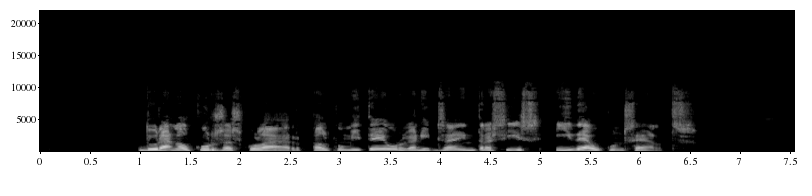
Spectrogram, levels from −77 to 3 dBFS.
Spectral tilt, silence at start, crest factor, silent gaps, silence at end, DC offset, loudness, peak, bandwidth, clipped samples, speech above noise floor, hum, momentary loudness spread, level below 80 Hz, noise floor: -5.5 dB/octave; 1 s; 20 dB; none; 1 s; under 0.1%; -26 LUFS; -8 dBFS; 10.5 kHz; under 0.1%; 61 dB; none; 11 LU; -78 dBFS; -86 dBFS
